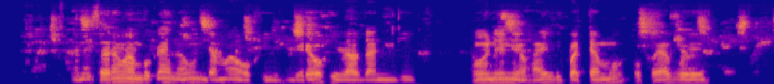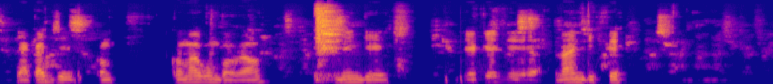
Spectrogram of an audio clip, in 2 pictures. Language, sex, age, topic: Oshiwambo, male, 18-24, agriculture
